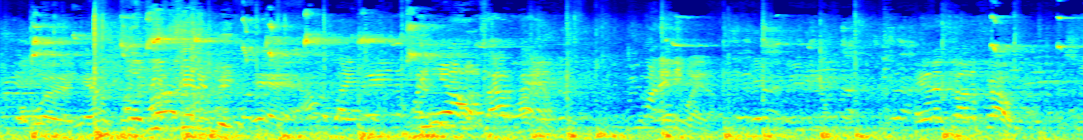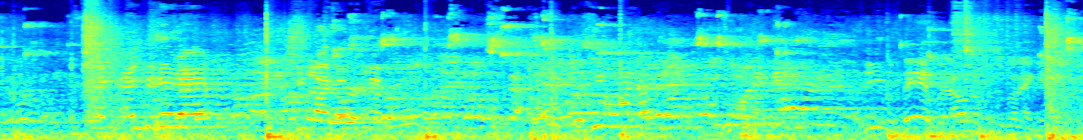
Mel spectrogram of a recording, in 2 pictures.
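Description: Men talk and call out across an echoing gym.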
